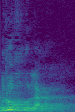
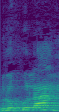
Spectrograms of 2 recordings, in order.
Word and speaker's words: brújula: So with your palabras esdrúculas, you always accent on the third to last syllable from right to left. So we have the word brújula. So we have brújula. And when you say the word all the way through, brújula, you'll notice that the third syllable is the one that has the most emphasis.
